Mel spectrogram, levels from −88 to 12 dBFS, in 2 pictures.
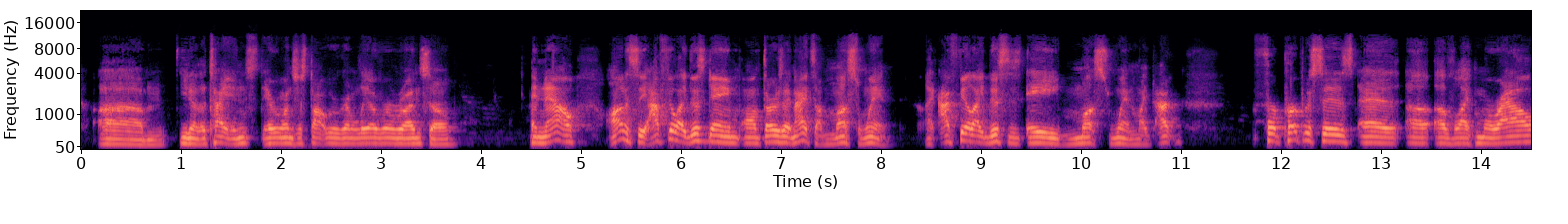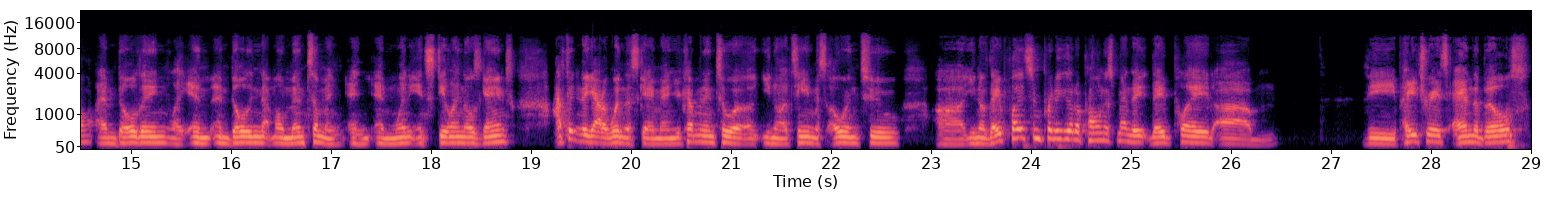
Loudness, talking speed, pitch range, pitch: -16 LUFS, 215 wpm, 115-145 Hz, 125 Hz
